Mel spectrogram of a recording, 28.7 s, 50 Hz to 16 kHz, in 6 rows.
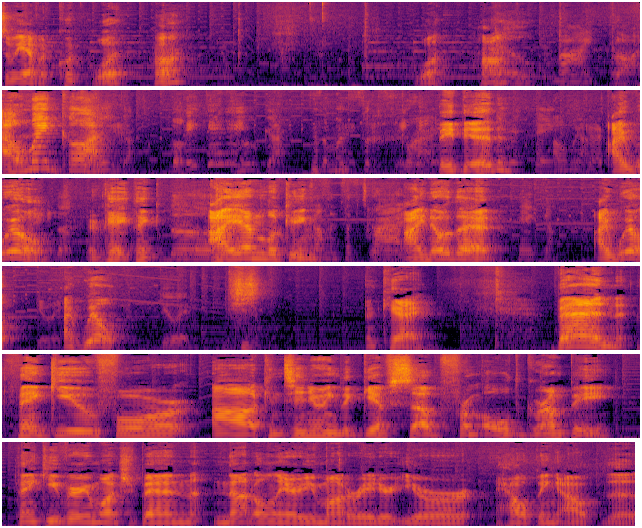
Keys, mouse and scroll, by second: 0.0 space, 2.1 space, 2.3 click, 2.5 space, 4.5 space.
